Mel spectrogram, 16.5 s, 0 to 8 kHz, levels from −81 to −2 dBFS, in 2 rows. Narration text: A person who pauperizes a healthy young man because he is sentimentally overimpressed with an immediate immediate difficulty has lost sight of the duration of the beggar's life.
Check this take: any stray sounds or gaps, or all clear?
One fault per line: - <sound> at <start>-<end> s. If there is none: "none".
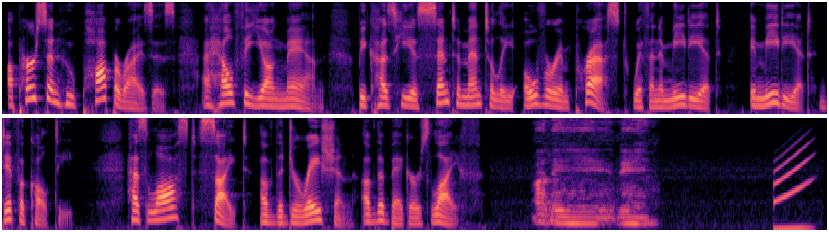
- sigh at 13.5-14.8 s
- chirp at 16.0-16.4 s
